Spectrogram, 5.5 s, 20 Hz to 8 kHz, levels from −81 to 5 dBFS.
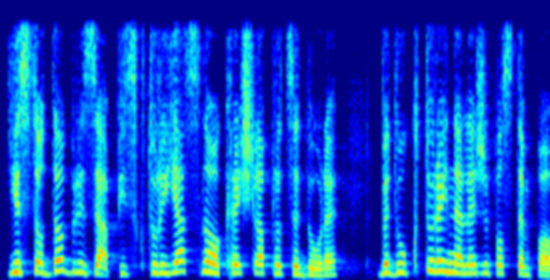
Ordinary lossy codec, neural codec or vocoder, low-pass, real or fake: none; codec, 24 kHz, 0.9 kbps, DualCodec; 7.2 kHz; fake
